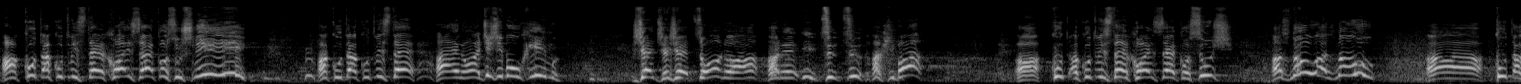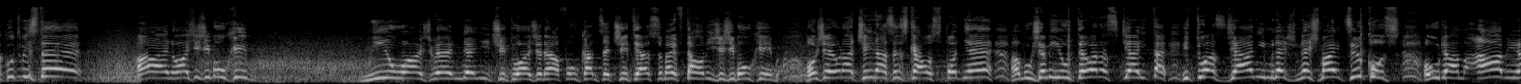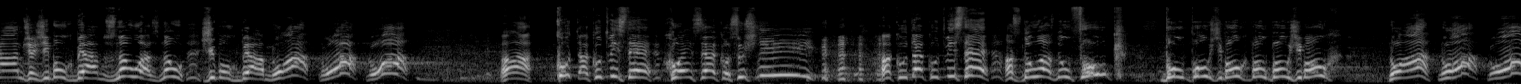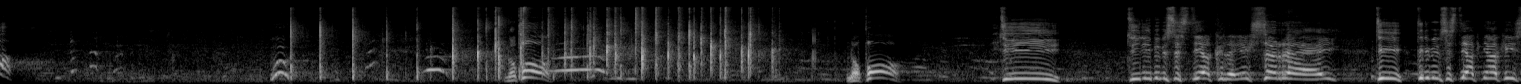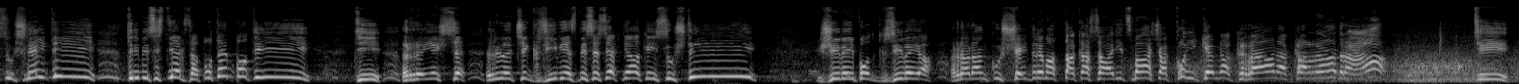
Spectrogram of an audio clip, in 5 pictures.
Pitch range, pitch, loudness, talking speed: 270-345 Hz, 305 Hz, -26 LUFS, 155 wpm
